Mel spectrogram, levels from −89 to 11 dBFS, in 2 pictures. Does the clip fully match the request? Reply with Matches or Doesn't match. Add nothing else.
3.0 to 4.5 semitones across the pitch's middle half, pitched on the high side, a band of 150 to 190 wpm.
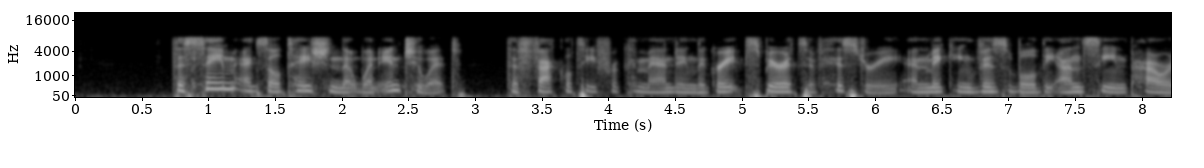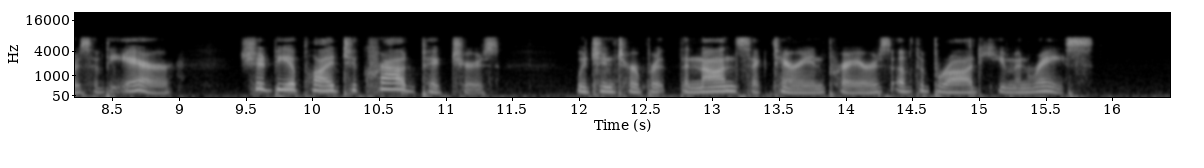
Doesn't match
